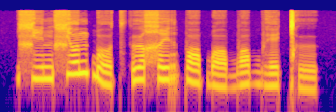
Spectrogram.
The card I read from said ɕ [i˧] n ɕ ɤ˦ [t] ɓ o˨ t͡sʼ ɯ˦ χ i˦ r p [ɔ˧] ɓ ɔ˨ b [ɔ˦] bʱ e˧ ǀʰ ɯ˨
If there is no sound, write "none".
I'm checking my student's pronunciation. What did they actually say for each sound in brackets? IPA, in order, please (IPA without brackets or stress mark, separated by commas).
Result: i˧, n, ɔ˧, ɔ˦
